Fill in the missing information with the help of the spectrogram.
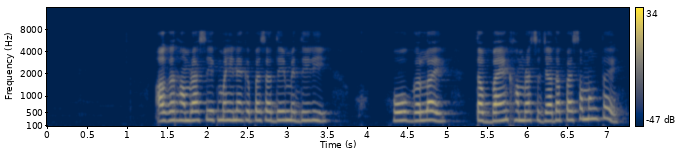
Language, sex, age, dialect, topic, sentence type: Magahi, female, 25-30, Western, banking, question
